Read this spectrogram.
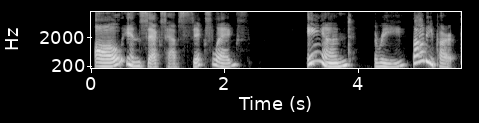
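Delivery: slow, deliberate rule. Shown as a demonstration. Teacher repeats key rule.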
